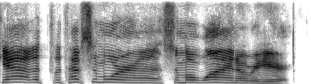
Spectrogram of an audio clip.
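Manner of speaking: put-on cheerful, a bit drunk. Voicing a player's uncle waving the group over for more wine, jovial and slightly tipsy. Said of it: "he sort of waves like".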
